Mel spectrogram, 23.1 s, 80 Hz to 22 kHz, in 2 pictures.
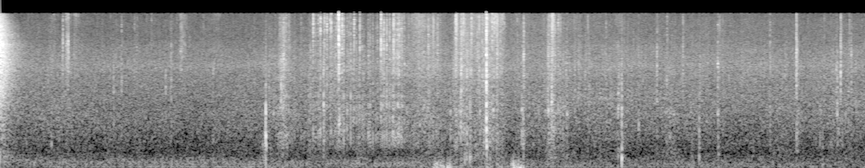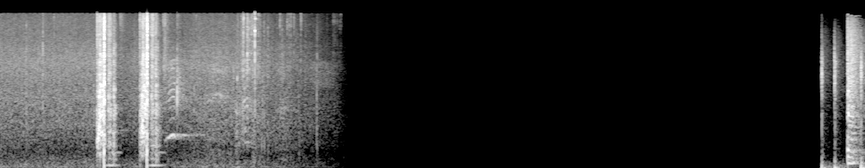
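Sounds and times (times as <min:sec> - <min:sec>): footsteps crunching dry leaves: 0:03.5 - 0:09.8
sharp loud clicks: 0:12.8 - 0:13.8.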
